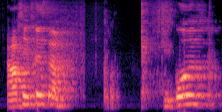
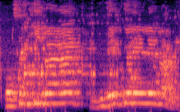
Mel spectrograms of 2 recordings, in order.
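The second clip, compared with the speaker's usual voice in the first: barking gym coach; 5 semitones higher than usual. Acted. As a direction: pump the class up like a fitness coach. Leads workout over music.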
